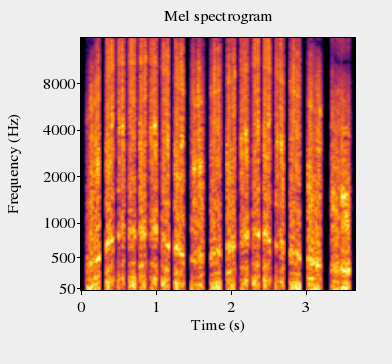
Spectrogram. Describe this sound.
"gated sound" noise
